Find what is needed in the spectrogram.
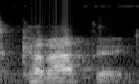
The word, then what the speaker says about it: karate: And how do you say that now? – No, it's karate. – Oh. – It's a Japanese word. It means empty hand.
